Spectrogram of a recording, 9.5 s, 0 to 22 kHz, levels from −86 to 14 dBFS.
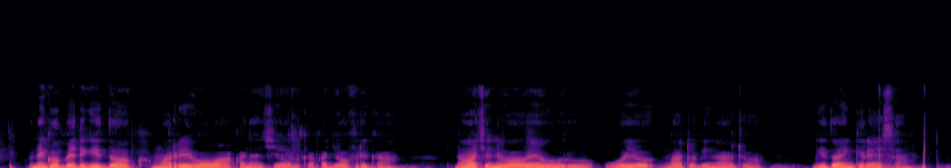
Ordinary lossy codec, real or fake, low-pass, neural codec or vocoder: none; real; 10.8 kHz; none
